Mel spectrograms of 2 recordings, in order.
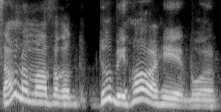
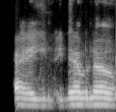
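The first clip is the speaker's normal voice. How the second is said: usual speaking voice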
